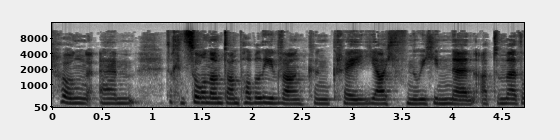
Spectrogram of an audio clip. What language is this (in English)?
Welsh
